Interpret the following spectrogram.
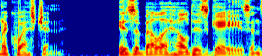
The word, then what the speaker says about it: Isabella: Isabella. He said it the Italian way. All four syllables present and unhurried.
